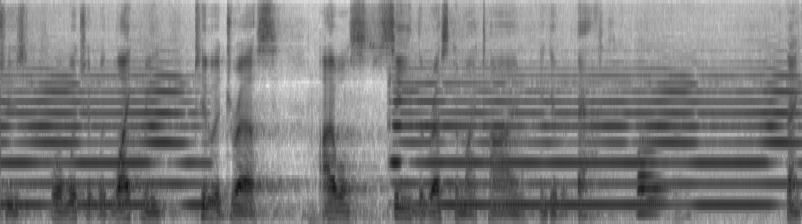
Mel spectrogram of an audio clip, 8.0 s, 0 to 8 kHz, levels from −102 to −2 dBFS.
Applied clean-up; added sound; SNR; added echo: none; Wind instrument, woodwind instrument + Wind instrument, woodwind instrument; -1 dB; none.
